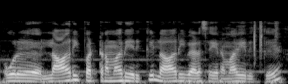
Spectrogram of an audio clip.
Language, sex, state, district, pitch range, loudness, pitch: Tamil, male, Tamil Nadu, Namakkal, 140-165 Hz, -15 LUFS, 150 Hz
